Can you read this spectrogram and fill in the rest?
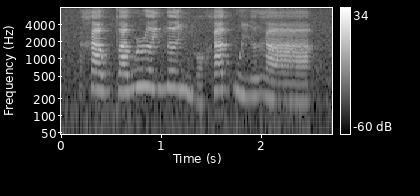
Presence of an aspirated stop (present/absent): absent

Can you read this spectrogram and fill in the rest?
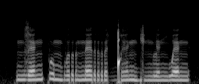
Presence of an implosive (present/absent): absent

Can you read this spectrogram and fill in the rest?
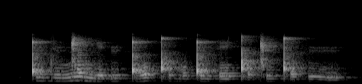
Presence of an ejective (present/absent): present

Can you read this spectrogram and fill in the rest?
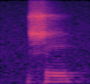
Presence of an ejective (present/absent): absent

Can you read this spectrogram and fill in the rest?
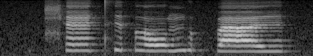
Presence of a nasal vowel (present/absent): absent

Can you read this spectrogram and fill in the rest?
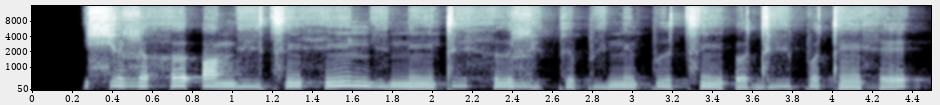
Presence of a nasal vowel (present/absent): present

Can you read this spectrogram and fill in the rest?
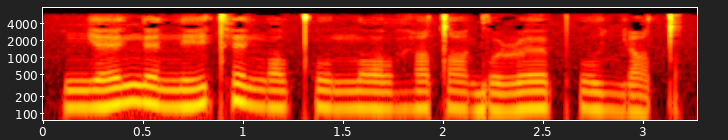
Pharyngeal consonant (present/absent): absent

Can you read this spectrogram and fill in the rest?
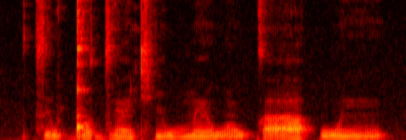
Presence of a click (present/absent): present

